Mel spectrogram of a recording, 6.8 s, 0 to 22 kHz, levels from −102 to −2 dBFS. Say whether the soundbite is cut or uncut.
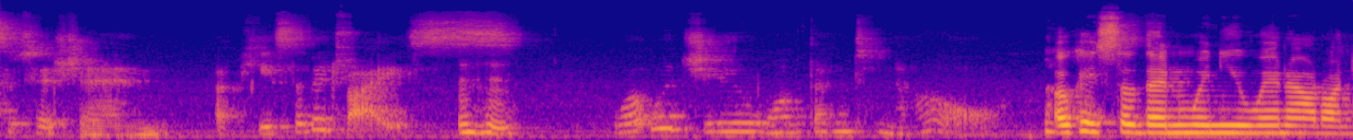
cut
